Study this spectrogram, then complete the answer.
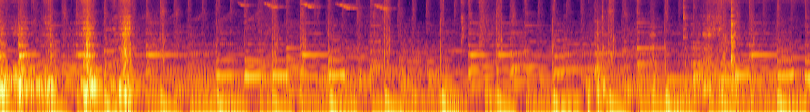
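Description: A spoon or ladle stirs pork sinigang in a pot, scraping and clinking against the metal in a quick, repeated rhythm with a light sizzle underneath, close and fairly loud, with no talk.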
